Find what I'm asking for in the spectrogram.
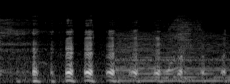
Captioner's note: Jeff laughs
